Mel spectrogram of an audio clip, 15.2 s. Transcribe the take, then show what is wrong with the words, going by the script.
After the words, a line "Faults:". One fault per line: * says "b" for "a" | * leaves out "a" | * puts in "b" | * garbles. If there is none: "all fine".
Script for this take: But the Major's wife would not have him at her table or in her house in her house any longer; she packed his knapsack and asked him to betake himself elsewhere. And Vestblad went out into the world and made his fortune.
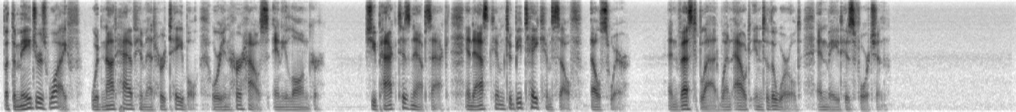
But the Major's wife would not have him at her table or in her house any longer; she packed his knapsack and asked him to betake himself elsewhere. And Vestblad went out into the world and made his fortune.
Faults:
* leaves out "in her house"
